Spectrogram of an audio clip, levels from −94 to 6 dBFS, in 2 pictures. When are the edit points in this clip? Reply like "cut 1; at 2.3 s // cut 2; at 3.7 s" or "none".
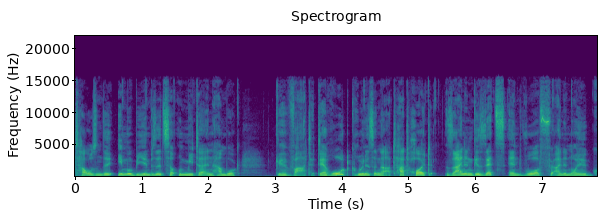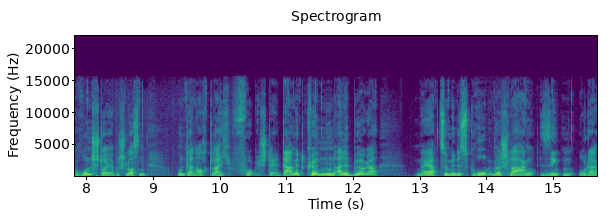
cut 1; at 14.7 s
